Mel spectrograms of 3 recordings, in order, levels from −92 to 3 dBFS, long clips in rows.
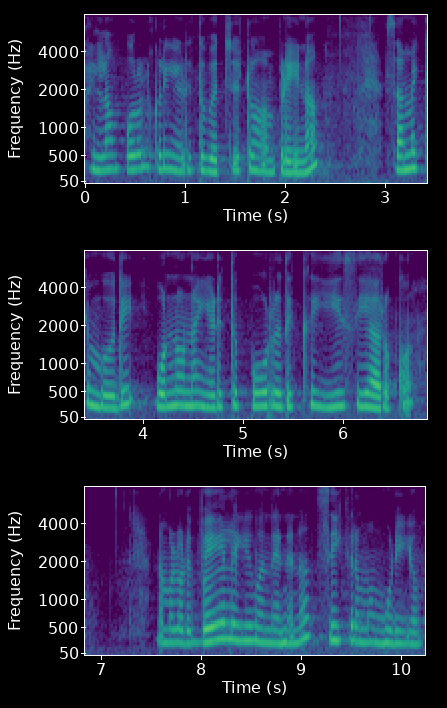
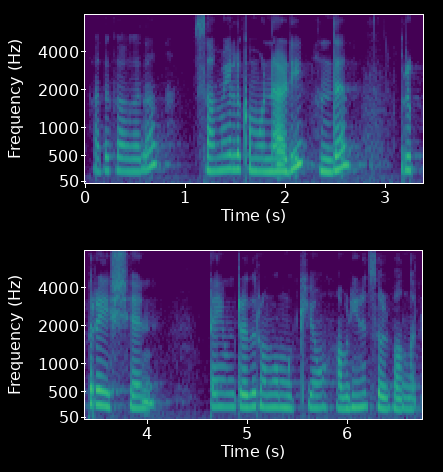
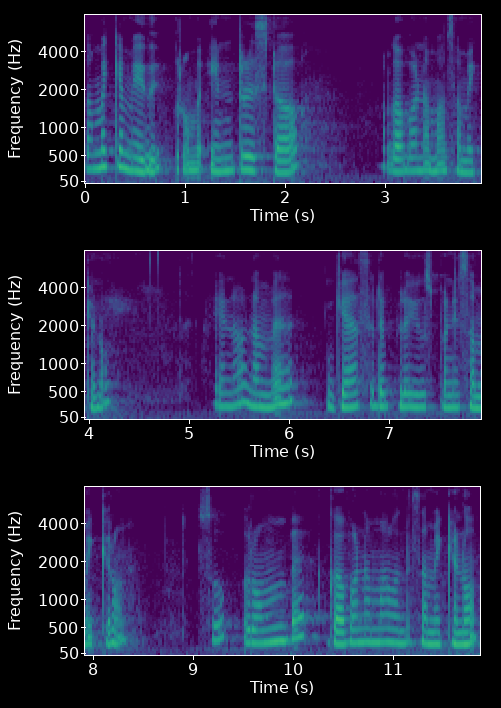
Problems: background sounds at intervals, low volume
